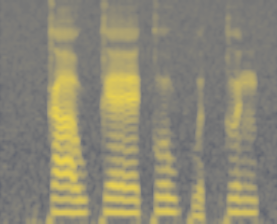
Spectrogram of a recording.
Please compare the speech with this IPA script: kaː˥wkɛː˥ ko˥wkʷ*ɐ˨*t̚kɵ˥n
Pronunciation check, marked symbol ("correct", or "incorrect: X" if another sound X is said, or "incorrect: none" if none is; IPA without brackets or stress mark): incorrect: ɐ˨˥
